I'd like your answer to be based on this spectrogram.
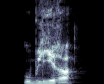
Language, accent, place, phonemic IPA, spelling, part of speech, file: French, France, Lyon, /u.bli.ʁa/, oubliera, verb, LL-Q150 (fra)-oubliera.wav
- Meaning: third-person singular future of oublier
